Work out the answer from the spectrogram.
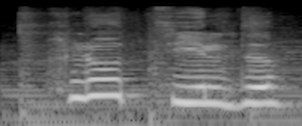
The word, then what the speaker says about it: Clotilde: C et L. CL, c'est cl. Avec le O, cela donne clos. T avec IL. IL, c'est il. Donc T et il. Til. D et E. De. Donc ce mot va se lire clos. Til. De. Clotilde.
